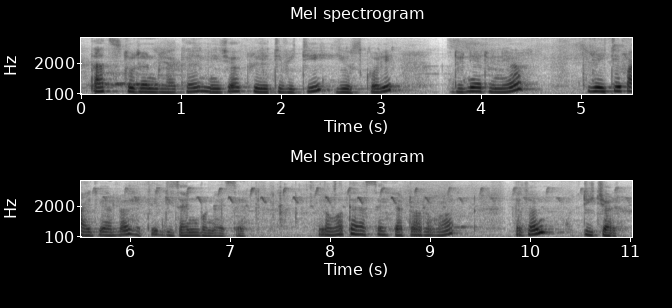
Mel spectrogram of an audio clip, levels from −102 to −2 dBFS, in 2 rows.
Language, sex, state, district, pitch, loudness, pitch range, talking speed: Assamese, female, Assam, Kamrup Metropolitan, 190 Hz, -20 LUFS, 170-210 Hz, 115 wpm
